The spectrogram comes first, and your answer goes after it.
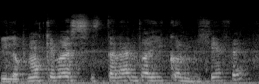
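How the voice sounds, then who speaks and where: A man with a Mexican accent at a moderate pace, with audible room echo and noticeable background noise. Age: 20s. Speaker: podcast guest. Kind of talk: casual chat. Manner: halting.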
